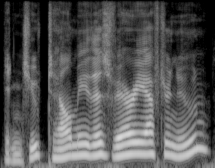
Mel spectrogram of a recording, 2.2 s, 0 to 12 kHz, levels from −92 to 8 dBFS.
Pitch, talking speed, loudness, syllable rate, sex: 175 Hz, 195 wpm, -16 LUFS, 4.7 syllables/s, male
